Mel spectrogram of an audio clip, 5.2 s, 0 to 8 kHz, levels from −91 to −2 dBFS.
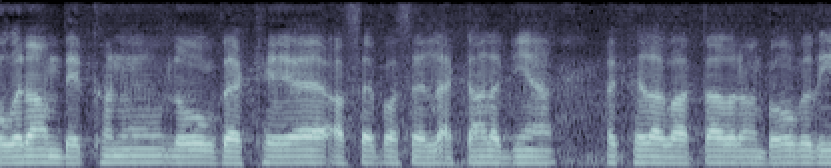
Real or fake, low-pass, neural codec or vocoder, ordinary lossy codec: fake; none; codec, 16 kHz, 1.1 kbps, Voila-Tokenizer; none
